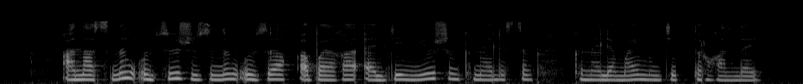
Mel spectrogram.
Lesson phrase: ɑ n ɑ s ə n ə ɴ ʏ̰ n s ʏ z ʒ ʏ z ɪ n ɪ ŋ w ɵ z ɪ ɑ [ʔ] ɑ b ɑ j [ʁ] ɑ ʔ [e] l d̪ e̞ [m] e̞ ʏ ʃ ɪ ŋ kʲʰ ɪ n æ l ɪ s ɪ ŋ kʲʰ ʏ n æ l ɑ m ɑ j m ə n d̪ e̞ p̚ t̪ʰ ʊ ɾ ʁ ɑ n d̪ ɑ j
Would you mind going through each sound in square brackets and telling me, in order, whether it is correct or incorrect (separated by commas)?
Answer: incorrect, correct, incorrect, incorrect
